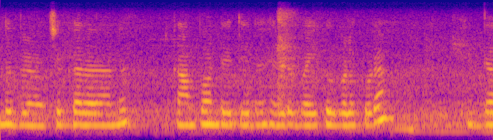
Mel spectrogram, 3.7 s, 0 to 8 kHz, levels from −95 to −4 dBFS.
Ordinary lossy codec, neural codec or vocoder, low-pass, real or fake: none; none; none; real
